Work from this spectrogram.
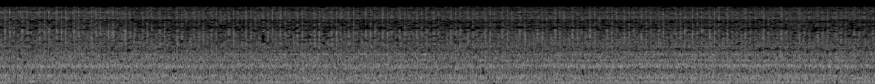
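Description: Steady idle with a fast, even ticking riding over the engine note; the light knock points to the camshaft.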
